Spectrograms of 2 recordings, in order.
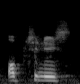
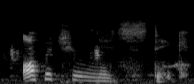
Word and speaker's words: opportunistic: unlike your little opportunist unlike you're opportunist opportunistic that's how you say the word opportunistic that's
